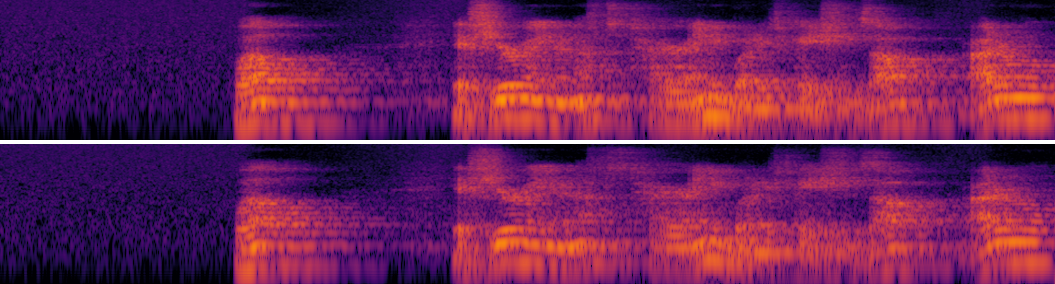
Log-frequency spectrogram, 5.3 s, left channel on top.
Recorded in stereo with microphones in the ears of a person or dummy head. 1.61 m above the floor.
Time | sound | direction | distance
1.2 | a man speaking | 15° left (ahead or behind) | 1.3 m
